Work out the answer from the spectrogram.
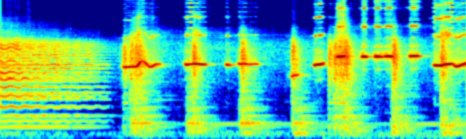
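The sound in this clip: A man whistles a jaunty little refrain in a bistro, the thin, high melody coming in short phrases over instrumental backing that opens with a sustained chord.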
